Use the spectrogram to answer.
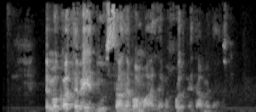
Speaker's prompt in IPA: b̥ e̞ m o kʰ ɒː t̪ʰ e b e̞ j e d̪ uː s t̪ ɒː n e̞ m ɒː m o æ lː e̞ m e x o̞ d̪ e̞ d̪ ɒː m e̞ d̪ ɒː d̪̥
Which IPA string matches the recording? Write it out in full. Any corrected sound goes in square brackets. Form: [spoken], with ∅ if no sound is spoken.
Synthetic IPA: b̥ e̞ m o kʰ ɒː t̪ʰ e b e̞ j e d̪ uː s t̪ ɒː n e̞ [b] ɒː m o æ lː e̞ m e x o̞ d̪ e̞ d̪ ɒː m e̞ d̪ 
